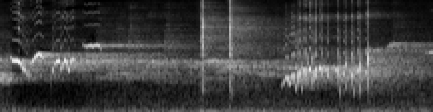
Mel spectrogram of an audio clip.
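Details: Tail-tapping clacks prompt a white-rumped shama to sing: sustained whistled notes, then a fast, scratchy, stuttering trill, with two sharp clicks between.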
